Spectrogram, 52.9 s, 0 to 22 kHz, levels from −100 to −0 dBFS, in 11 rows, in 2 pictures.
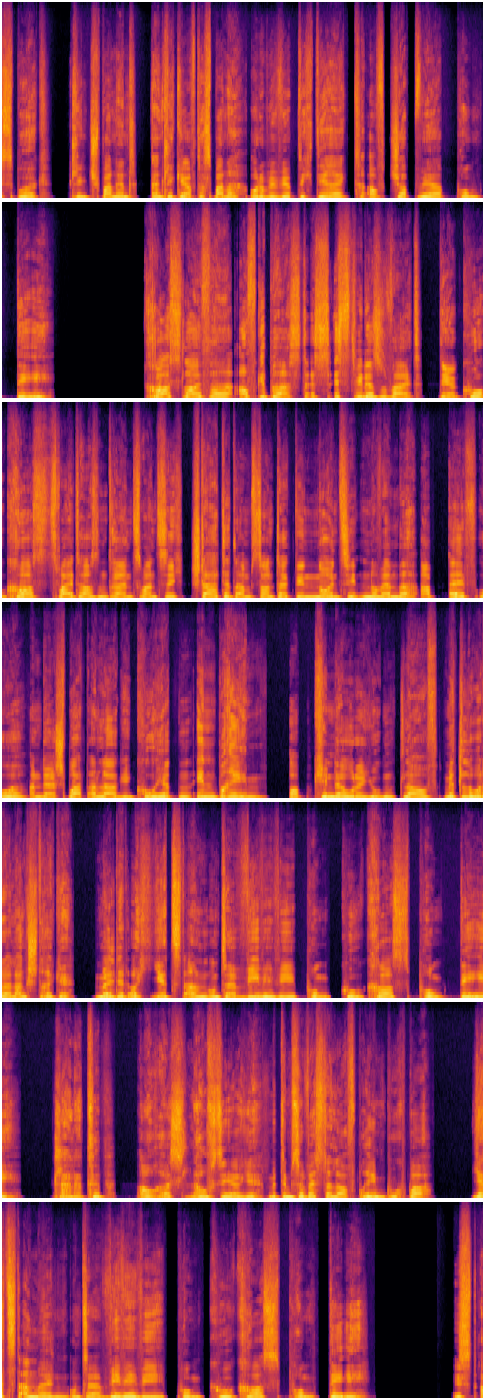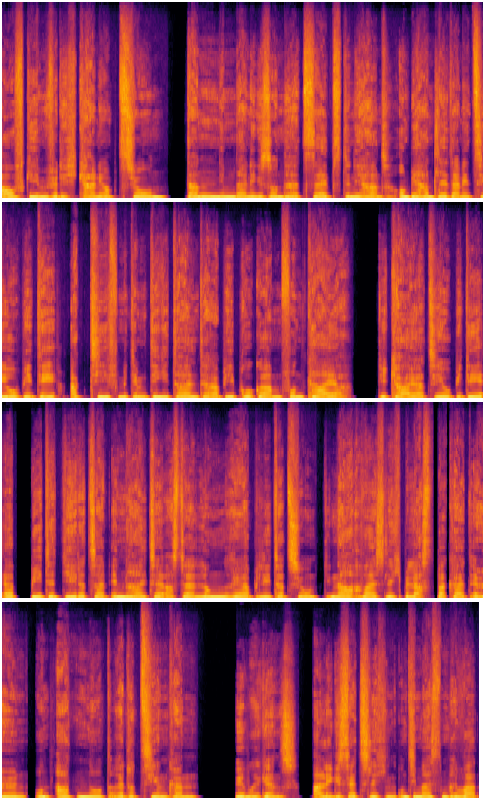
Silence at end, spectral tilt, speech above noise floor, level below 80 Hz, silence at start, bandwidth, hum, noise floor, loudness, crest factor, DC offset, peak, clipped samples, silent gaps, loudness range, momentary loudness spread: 0 s; -4.5 dB/octave; over 75 dB; -38 dBFS; 0 s; over 20 kHz; none; under -90 dBFS; -15 LUFS; 16 dB; under 0.1%; 0 dBFS; under 0.1%; none; 3 LU; 5 LU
